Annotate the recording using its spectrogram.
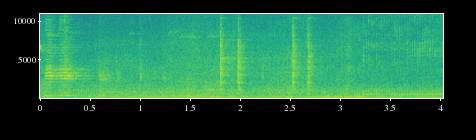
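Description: Steady road traffic noise with a short, high horn toot at the very start and a few sharp clicks around the middle.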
